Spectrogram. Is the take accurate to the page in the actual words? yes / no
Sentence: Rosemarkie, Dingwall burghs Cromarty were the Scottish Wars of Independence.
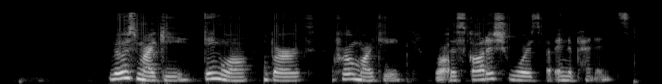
yes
